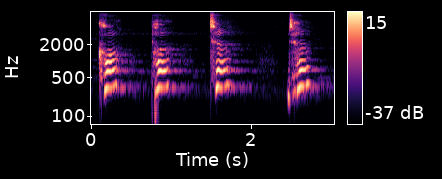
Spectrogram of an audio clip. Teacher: ಮಹಾಪ್ರಾಣಾಕ್ಷರಗಳು ಅಂತಂದ್ರೆ ಹೆಚ್ಚು ಉಸಿರಿನಿಂದ ಉಚ್ಚರಿಸುವ ವ್ಯಂಜನಗಳು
